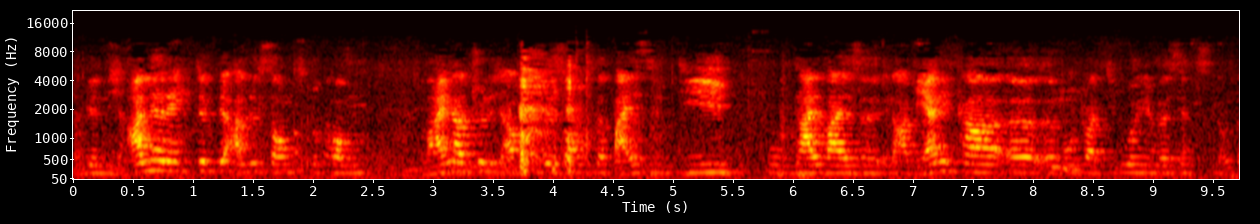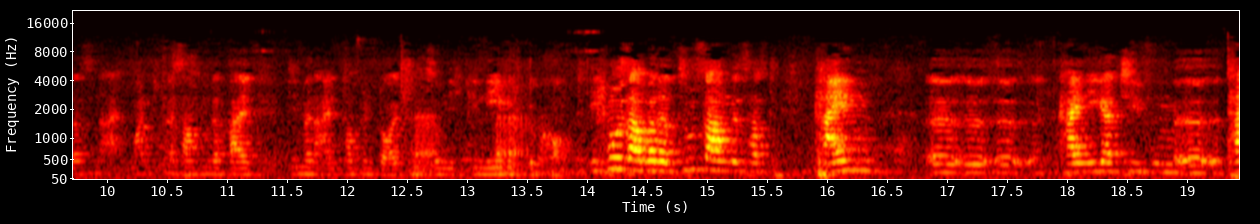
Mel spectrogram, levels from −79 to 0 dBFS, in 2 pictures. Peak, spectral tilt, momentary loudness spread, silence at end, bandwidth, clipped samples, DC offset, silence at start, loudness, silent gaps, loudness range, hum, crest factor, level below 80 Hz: -6 dBFS; -2.5 dB/octave; 18 LU; 0 s; 15 kHz; under 0.1%; under 0.1%; 0 s; -28 LUFS; none; 12 LU; none; 24 dB; -60 dBFS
